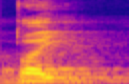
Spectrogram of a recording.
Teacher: یائے لین کو نرم آواز کے ساتھ جلد پڑھیں، معروف پڑھیں، مجہول آواز سے بچیں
